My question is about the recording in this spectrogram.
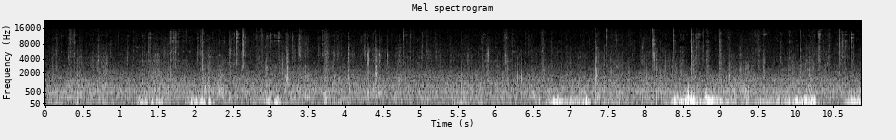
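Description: Mountaineering boots stepping on rocky ground, with irregular soft thuds and the sharp clicks of trekking-pole tips striking rock.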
